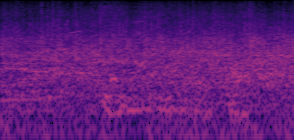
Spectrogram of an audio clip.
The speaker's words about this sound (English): … raspberries …, who raspberries him right back.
